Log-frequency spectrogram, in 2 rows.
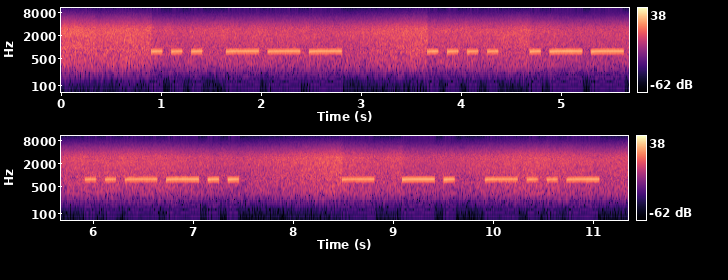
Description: Morse code, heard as a keyed tone, hand-sent with a paddle, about 12 wpm, 800 Hz, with radio static. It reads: SO HW? TNX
